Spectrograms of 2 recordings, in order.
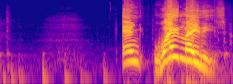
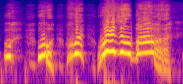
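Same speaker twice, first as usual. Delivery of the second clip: mock panic; 7 semitones higher than usual. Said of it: "and they say".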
